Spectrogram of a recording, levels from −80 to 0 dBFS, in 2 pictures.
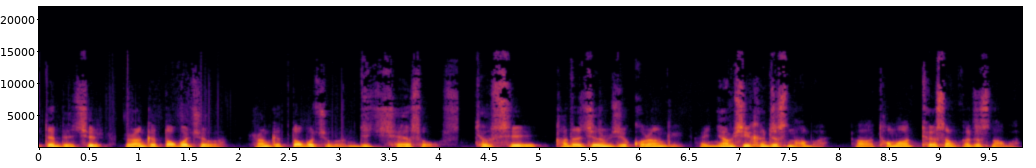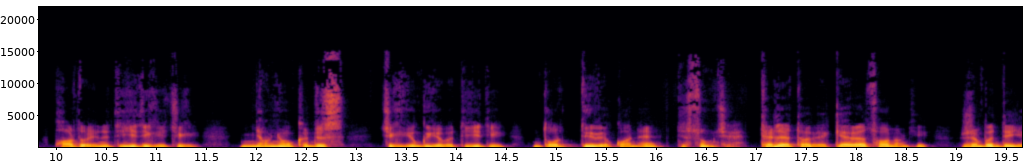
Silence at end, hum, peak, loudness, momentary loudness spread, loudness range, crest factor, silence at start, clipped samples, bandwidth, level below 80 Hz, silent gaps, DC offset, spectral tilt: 0 s; none; 0 dBFS; -16 LUFS; 12 LU; 2 LU; 14 dB; 0 s; under 0.1%; 14.5 kHz; -48 dBFS; none; under 0.1%; -7.5 dB/octave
